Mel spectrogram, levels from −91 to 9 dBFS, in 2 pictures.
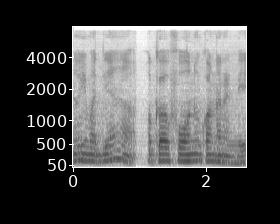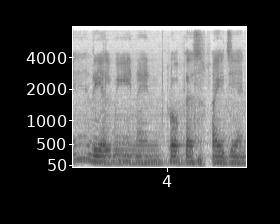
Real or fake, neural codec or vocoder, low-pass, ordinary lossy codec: fake; vocoder, 24 kHz, 100 mel bands, Vocos; 7.2 kHz; none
